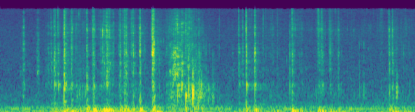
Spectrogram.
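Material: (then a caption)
Soap. A metal utility blade cuts and scrapes a solid orange bar of soap, making a quick run of crisp, bright crackles and clicks over a low rumble. Pieces crumble off as the blade works through the bar.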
